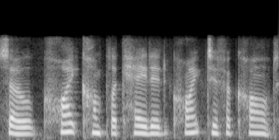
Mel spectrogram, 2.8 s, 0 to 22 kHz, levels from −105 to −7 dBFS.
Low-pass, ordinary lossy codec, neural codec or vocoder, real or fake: 7.2 kHz; Opus, 32 kbps; codec, 16 kHz, 0.8 kbps, ZipCodec; fake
